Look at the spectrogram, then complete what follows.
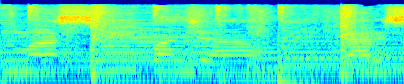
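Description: Background music with a drum beat and a gliding melody line.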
